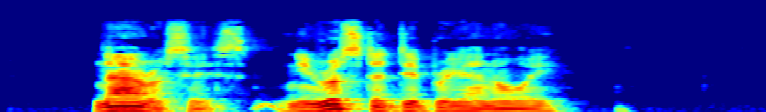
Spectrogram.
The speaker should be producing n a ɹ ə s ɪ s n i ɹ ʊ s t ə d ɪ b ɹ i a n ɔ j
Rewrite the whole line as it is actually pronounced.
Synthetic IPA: n a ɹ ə s ɪ s n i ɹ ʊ s t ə d ɪ b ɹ i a n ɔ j

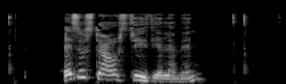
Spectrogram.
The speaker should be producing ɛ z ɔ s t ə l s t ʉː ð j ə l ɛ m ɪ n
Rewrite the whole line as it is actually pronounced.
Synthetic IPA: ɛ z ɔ s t a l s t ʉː ð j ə l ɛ m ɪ n

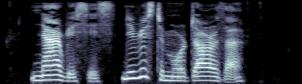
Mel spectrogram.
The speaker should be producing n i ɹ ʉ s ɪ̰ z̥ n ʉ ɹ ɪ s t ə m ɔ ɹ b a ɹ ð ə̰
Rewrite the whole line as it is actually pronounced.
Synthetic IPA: n a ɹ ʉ s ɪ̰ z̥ n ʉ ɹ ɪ s t ə m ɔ ɹ d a ɹ ð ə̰

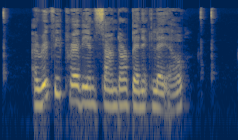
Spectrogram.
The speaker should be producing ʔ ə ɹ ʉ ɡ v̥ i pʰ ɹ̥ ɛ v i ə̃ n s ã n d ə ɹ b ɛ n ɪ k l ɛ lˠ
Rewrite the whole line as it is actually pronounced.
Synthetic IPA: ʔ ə ɹ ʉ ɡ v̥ i pʰ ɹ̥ ɛ v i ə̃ n s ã n d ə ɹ b ɛ n ɪ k l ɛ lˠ

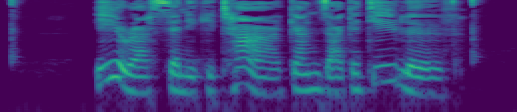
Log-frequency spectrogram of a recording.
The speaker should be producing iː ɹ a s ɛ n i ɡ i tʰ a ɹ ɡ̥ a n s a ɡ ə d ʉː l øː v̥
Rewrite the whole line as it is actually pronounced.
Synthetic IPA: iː ɹ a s ɛ n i ɡ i tʰ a ɹ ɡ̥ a n z a ɡ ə d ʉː l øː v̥

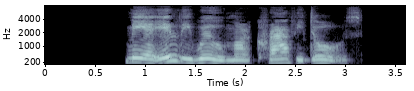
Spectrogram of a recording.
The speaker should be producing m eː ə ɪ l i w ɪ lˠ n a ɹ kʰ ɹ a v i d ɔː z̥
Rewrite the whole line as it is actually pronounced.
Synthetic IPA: m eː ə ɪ l i w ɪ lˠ m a ɹ kʰ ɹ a v i d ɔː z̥

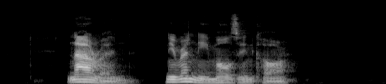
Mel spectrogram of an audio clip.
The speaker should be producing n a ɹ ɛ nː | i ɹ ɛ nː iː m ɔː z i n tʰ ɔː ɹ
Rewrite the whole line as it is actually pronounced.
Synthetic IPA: n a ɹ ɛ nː | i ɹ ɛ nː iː m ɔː z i n kʰ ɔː ɹ

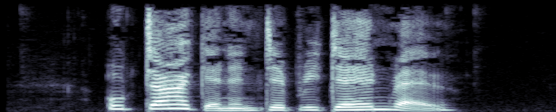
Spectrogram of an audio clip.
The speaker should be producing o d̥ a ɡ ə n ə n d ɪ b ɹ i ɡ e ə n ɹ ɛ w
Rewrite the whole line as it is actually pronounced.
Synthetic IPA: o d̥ a ɡ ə n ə n d ɪ b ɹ i d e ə n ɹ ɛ w

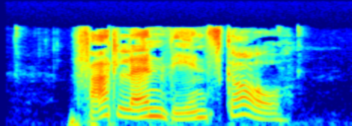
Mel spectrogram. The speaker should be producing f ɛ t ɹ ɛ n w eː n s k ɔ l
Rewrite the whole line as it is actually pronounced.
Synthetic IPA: f a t l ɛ n v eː n s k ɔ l

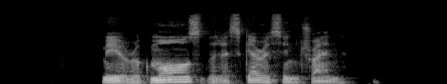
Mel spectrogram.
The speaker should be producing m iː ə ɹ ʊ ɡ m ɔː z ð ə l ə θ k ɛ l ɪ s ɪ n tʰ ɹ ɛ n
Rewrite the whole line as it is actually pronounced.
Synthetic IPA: m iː ə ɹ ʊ ɡ m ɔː z ð ə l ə s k ɛ ɹ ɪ s ɪ n tʰ ɹ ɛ n

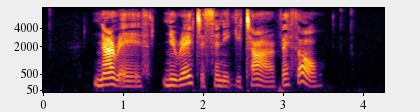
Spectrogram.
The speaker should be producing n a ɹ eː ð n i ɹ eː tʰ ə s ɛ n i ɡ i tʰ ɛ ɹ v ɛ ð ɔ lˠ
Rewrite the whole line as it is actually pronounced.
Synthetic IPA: n a ɹ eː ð n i ɹ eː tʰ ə s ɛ n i ɡ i tʰ a ɹ v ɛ θ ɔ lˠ

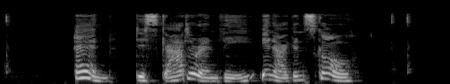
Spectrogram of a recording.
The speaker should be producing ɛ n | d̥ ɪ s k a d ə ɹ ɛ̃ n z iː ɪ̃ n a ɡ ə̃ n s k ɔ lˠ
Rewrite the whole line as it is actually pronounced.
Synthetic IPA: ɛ n | d̥ ɪ s k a d ə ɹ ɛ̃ n v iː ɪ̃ n a ɡ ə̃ n s k ɔ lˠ

